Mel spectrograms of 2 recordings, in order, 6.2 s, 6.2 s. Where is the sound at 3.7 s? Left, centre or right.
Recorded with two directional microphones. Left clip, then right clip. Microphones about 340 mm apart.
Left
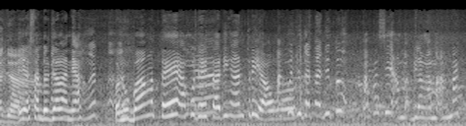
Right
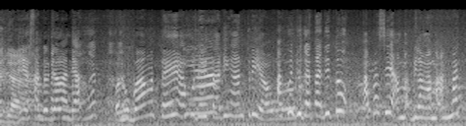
Centre.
